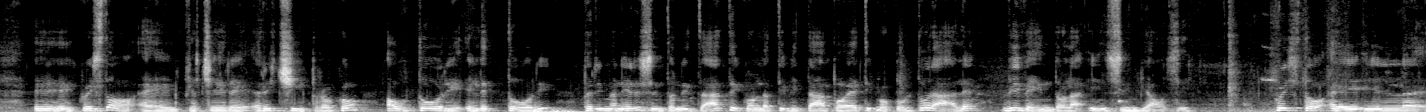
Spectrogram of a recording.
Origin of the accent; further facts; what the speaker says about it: Bolzano, Trentino-Alto Adige/South Tyrol, Italy; io che vengo da Bolzano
